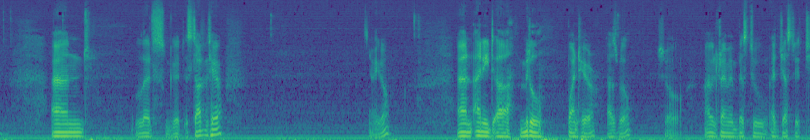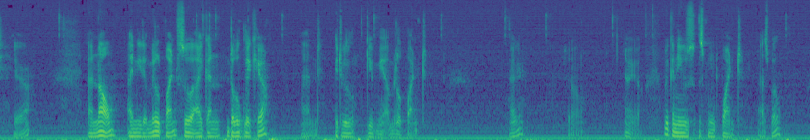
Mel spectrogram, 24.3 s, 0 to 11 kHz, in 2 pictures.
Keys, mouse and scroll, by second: 0.2 middle click, 0.9-2.5 drag, 4.1-6.4 drag, 9.3-13.3 drag, 15.1 click, 16.4-18.0 drag, 18.8-19.9 drag, 20.3-21.5 drag, 21.9 right click, 22.5 click, 23.9-24.3 drag.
